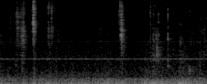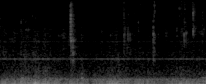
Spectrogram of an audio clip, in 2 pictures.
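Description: Quiet chewing and biting into a sauced chicken wing: irregular short wet clicks and smacks from the mouth.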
